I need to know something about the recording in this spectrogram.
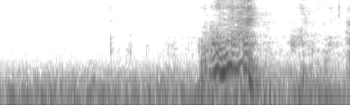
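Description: Jacket zipper pulled up in one short rasp about a second and a half in.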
